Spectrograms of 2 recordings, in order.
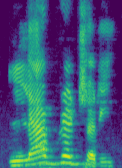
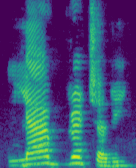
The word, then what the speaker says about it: laboratory: a scientific laboratory laboratory that's the american pronunciation lab retiree with the stress on the first syllable lab laboratory the british version sounds quite different laboratory laboratory here the second syllable is stressed so the word begins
